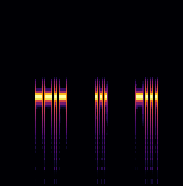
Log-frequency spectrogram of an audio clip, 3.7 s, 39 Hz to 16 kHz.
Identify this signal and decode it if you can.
Morse code, heard as a keyed tone, about 25 wpm, spaced as for 12 wpm, 700 Hz. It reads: QSB
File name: Top 90 QSO Elements - 4x Character Spacing - 25wpm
